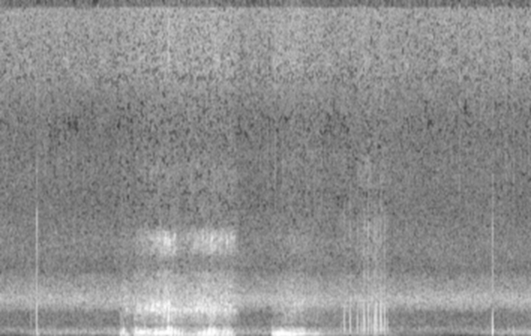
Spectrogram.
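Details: Two low, rumbling snores on the in-breath, then a quieter fluttering breath, over faint room noise; snoring.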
